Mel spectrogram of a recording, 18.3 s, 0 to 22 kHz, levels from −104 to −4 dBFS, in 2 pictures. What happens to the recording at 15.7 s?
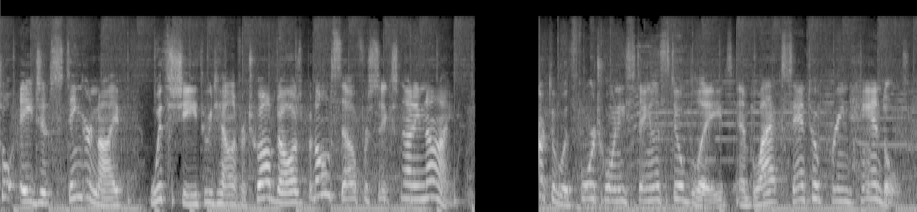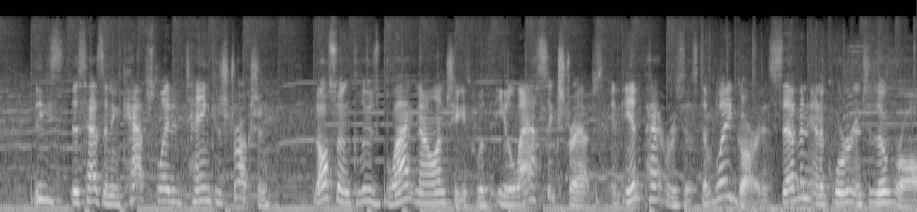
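Nothing goes wrong at 15.7 s; the audio there plays through intact, with no dropout, click, glitch or other technical fault.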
